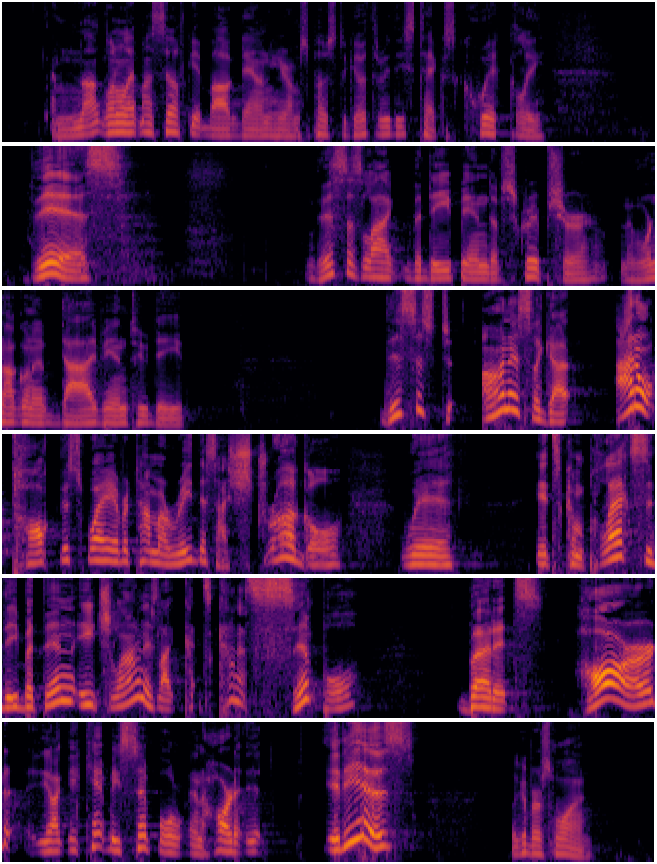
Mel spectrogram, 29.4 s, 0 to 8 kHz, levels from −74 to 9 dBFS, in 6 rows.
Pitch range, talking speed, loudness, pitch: 115-170 Hz, 170 wpm, -23 LUFS, 135 Hz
